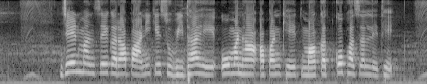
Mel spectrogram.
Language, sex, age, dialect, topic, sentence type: Chhattisgarhi, female, 18-24, Central, agriculture, statement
